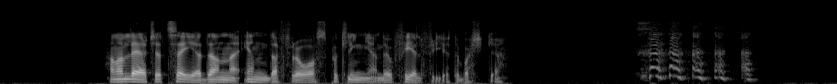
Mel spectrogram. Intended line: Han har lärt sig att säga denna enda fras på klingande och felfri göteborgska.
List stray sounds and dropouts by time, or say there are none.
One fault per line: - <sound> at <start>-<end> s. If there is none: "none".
- laugh at 6.3-7.6 s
